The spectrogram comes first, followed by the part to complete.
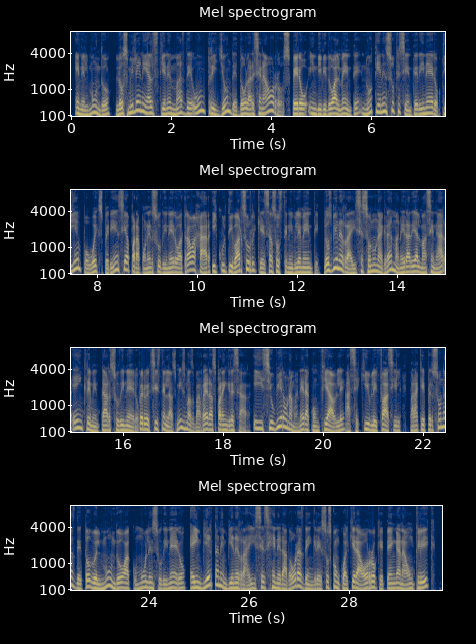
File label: SPANISH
